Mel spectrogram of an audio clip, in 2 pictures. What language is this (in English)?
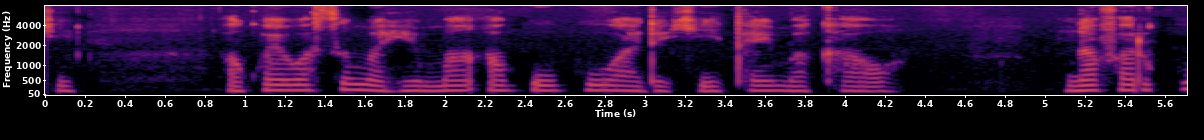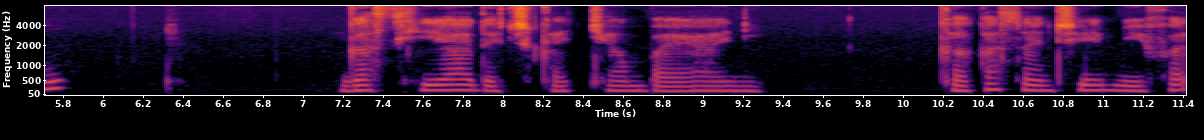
Hausa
